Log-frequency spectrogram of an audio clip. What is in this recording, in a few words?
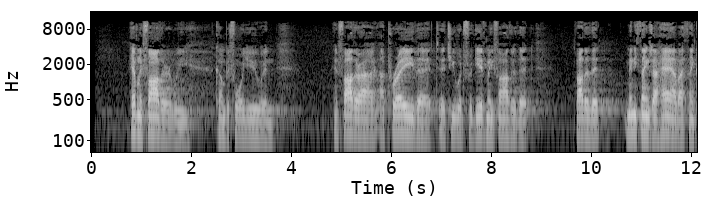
Contribution Prayer; Communion Leader; Meadowbrook Church of Christ; Easter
